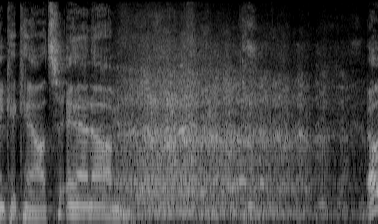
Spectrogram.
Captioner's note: audience laughing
